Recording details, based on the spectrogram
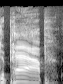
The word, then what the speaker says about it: DePap: And this guy, David DePap, was... – Or DePap, as I'm hearing it pronounced now as well.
